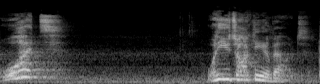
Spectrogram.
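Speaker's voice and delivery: imitating the stunned crowd's confusion; mock shocked disbelief. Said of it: "And they're like".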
